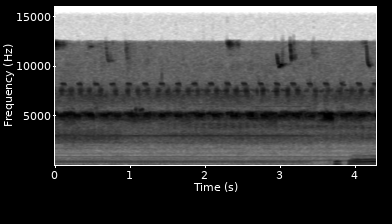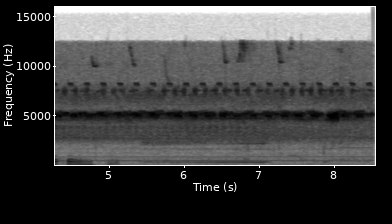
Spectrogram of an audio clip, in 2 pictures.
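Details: Lone spotted hyena walking past Gowrie dam waterhole at night (23:19, 01/03/20), Djuma Game Reserve, Sabi Sand, South Africa, calling as it spots a second hyena; one short, low, harmonic whoop about a second long over steady cricket chirring.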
